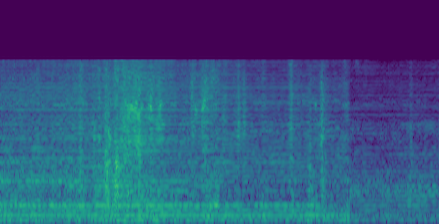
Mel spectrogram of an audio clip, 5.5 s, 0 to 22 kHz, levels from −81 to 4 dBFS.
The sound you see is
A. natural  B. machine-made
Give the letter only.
B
